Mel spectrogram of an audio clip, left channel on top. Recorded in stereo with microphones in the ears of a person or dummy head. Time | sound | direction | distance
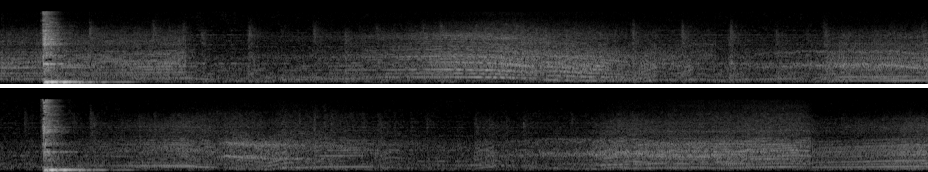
0.4 | a pop | 10° left (ahead or behind) | 1.9 m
